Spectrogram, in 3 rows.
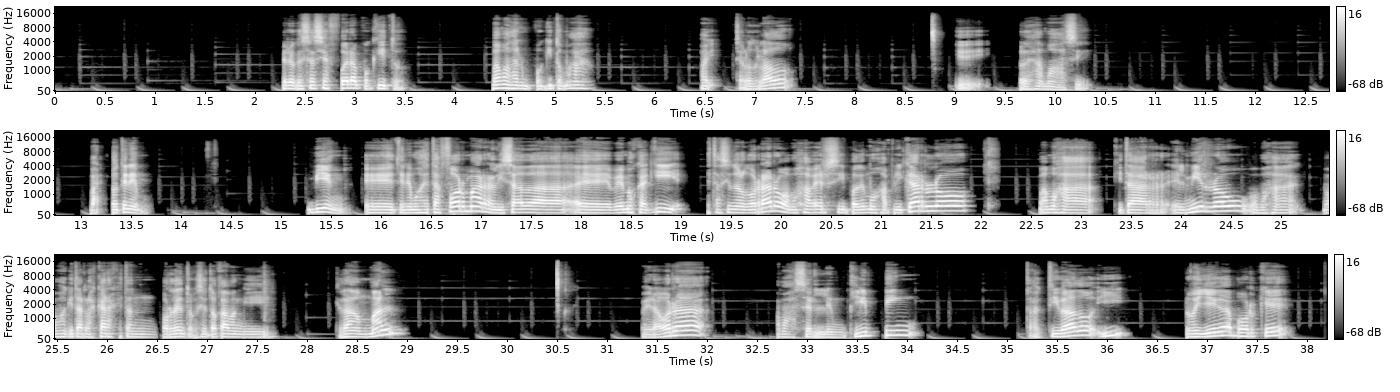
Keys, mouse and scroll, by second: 3.3 click, 4.2 middle click, 4.2-4.5 scroll down 1, 5.8 click, 8.5 click, 8.5-9.4 scroll down 4, 8.9 middle click, 13.5-14.4 scroll up 2, 13.9 middle click, 14.4 shift+middle click, 15.7 Tab, 16.1-16.4 scroll down 2, 16.4 middle click, 19.2 middle click, 21.0 middle click, 21.0 click, 22.1 middle click, 23.2 click, 23.6 middle click, 24.0 Tab, 24.2 scroll up 2, 25.1 scroll up 1, 25.2 right click, 25.6 click, 26.3 right click, 26.8 shift+right click, 27.5 x, 28.9 scroll down 2, 29.2 middle click, 30.6 click, 31.2 middle click, 33.6 click, 35.4-35.9 scroll up 1, 35.9 Tab, 36.3 middle click.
